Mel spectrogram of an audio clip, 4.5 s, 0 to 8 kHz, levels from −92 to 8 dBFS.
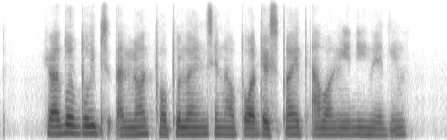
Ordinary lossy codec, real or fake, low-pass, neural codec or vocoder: Opus, 24 kbps; fake; 7.2 kHz; codec, 16 kHz, 0.5 kbps, FreqCodec, larger model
